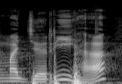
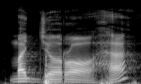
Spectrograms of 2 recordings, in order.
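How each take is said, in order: First: The vowel after majr- is a clear i. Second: The vowel after majr- is an open a. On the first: "tapi tidak kita baca kasrah, tidak kita majriha" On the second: "majroha kita miringkan ke arah kasrah"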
